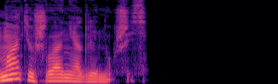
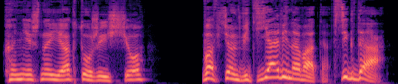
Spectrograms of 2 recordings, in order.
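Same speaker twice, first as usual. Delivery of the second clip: higher, louder bitter retort; irritated daughter biting back; snapping back; 6 semitones higher, 5 dB louder than usual. A narrator's reading. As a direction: snap back, stung and sarcastic. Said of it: "огрызнулась Аня".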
